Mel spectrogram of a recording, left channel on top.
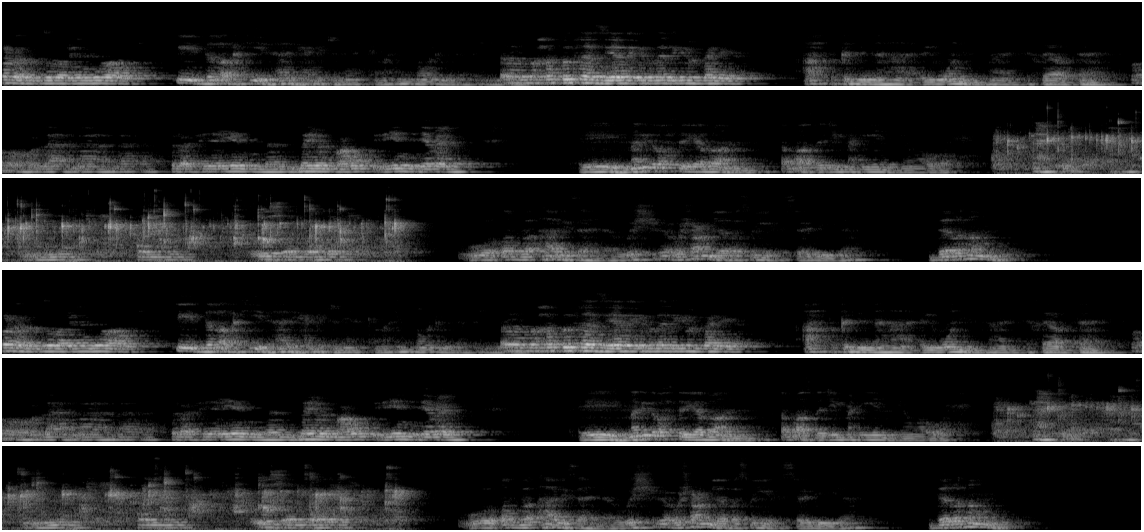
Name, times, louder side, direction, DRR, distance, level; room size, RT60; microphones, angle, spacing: voice 1, 0.0-1.3 5.0-7.4 11.3-16.0 21.7-22.2 22.5-22.7 23.0-24.7 25.3-26.3, equal, 35° left, -6 dB, 0.7 m, -28 dB
voice 2, 1.7-5.2 8.0-11.0 17.2-21.0 27.4-31.4 32.1-32.9, right 1 dB, 60° right, -4 dB, 1.2 m, -32 dB
Stream, 21.3-26.8, left 4 dB, 85° left, 0.6 m, -33 dB
5.1 x 2.1 x 2.3 m, 0.78 s
head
